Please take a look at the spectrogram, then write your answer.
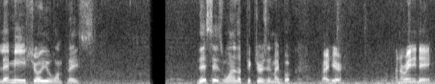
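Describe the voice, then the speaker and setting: With lively intonation and long, frequent pauses, a man with a fairly high pitch speaks at a moderate pace over noticeable background noise. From Texas, Rio Grande Valley. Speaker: street photographer and streamer. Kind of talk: live stream walking vlog. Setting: outdoors on city streets.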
